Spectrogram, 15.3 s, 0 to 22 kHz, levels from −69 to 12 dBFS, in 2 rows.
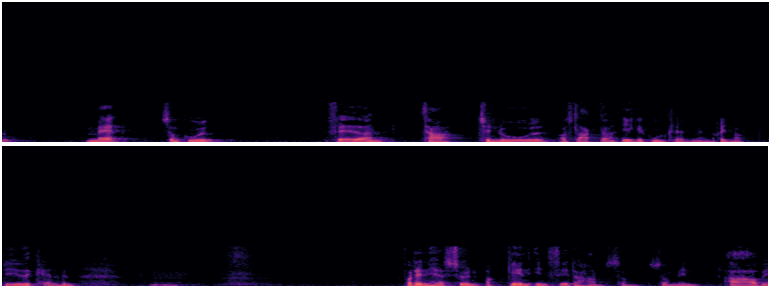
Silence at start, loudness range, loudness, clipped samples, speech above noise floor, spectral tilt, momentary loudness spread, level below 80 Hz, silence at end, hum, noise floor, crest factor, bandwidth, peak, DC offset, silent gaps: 0 s; 7 LU; -29 LUFS; under 0.1%; 36 dB; -8 dB/octave; 19 LU; -52 dBFS; 0 s; none; -64 dBFS; 22 dB; 6.6 kHz; -6 dBFS; under 0.1%; none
